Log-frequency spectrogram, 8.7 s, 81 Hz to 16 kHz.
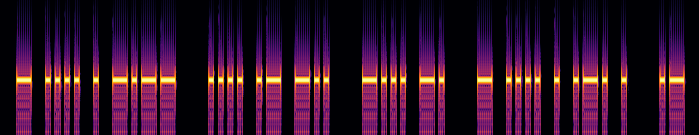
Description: Morse code, heard as a keyed tone, about 20 wpm, 700 Hz. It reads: THEY HAD BN THERE A
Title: Sentences from Top 400 Words and Abbreviations 20wpm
